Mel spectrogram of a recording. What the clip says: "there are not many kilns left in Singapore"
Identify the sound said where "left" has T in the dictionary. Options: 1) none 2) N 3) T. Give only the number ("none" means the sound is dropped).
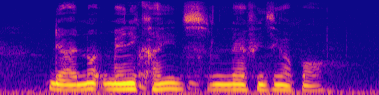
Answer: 1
